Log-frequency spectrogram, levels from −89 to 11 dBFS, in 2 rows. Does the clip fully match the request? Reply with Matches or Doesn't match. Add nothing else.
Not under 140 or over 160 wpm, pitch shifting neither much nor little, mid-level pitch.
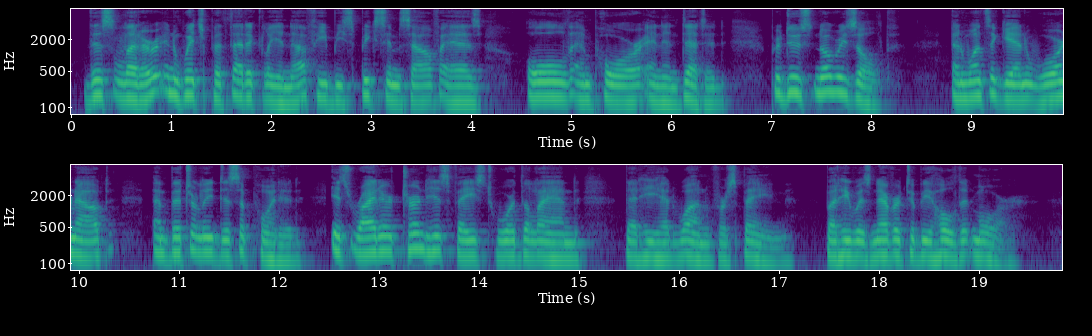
Matches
